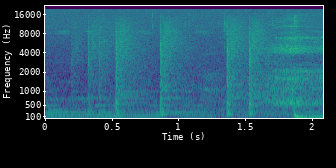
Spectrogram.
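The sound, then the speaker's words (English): A person yawns: a few short, breathy puffs of air, then a drawn-out inhale that ends in a low, falling vocal groan, with no talking. “See, I'm yawning.”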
